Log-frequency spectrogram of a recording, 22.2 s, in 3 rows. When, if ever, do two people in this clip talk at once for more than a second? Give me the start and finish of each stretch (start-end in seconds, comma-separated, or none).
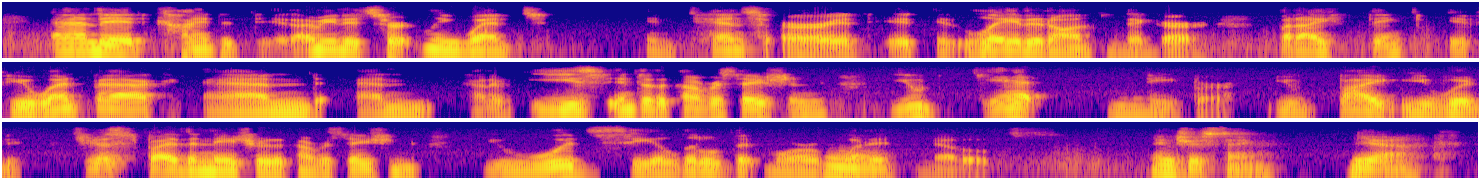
none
